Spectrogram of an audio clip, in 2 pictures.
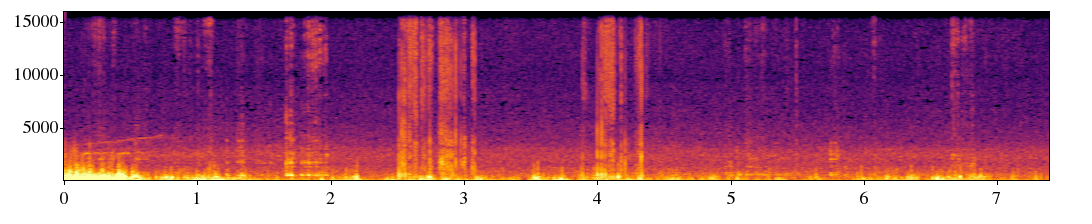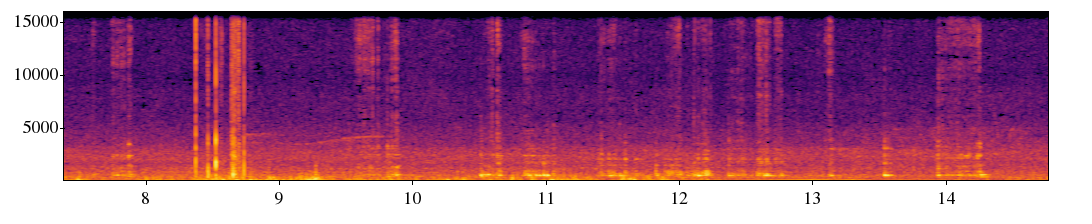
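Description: Fingertips with short nails tap and scratch along the grey, weathered wooden slats of an outdoor table top on a solid frame, set on a lawn. Quick, uneven dry taps and scrapes with a low-mid woody tone come loudest at the start and fade to softer scratching, over a low rumble of wind noise.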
